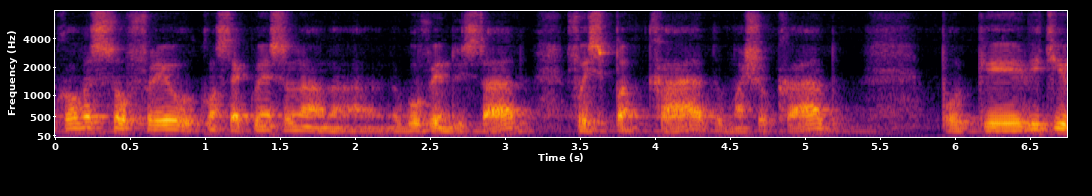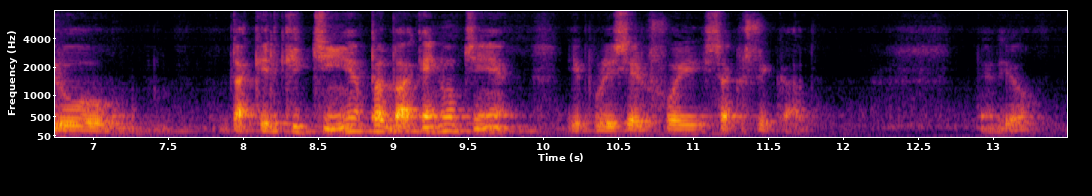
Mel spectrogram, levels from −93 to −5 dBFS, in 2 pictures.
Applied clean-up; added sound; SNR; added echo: neural separator model SepFormer DNS4.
